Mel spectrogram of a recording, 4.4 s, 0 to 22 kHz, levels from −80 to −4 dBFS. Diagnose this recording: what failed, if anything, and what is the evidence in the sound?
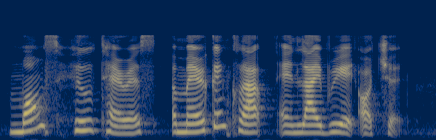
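From 1.78 s to 3.78 s the speech turns thin, bright and hissy, with sibilants spitting forward, then returns to its normal balance. The treble lift is about 8 dB at 10 kHz relative to 1 kHz, and its shape matches the CD 50/15 µs emphasis curve. This is pre-emphasis left on: the treble boost applied before storage was never undone by the matching de-emphasis at playback or conversion, so the boost reaches the listener intact.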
